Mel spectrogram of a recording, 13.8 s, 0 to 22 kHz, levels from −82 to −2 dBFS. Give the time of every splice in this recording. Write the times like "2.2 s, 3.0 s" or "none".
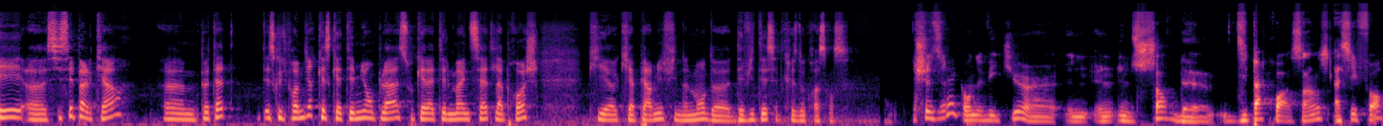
none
